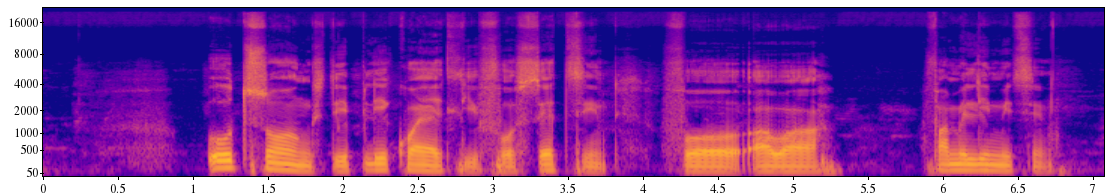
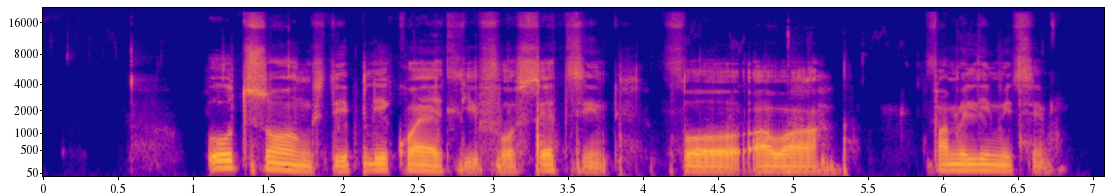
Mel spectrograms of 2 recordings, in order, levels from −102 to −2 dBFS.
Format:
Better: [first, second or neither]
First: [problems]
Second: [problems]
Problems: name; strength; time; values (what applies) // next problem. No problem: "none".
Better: first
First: none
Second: noise reduction (neural mask model Resemble Enhance denoiser)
